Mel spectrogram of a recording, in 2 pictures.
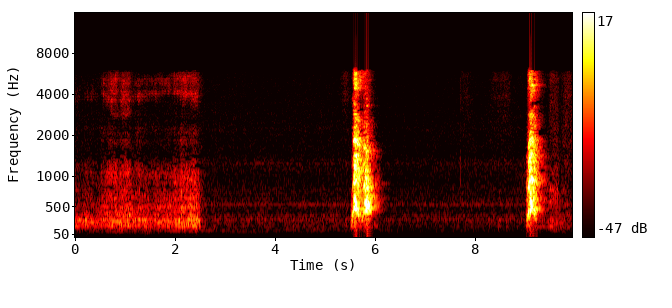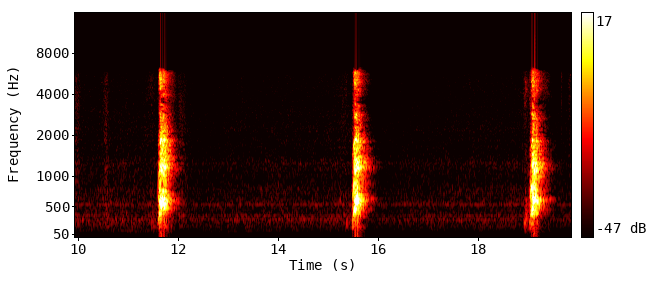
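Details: Dog at Christmas giving five single sharp barks spaced a few seconds apart, each short and punchy, after a brief soft rumbling noise at the start; otherwise quiet between barks.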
